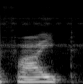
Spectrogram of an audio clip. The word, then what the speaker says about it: fight: Silent letters मतलब हम जी एच का उच्चारण बिल्कुल नहीं करते हैं। जैसे एग्जांपल आपको बताते हैं, फाइट, FIGHT, तो यहाँ पे जी एच साइलेंट है, हम पढ़ते हैं फाइट, फाइट, जी एच साइलेंट है।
